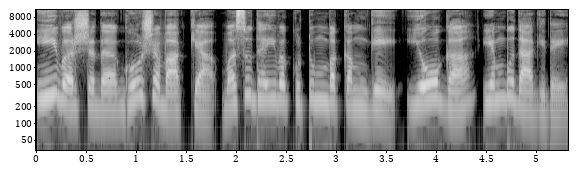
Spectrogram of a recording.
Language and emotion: Kannada, neutral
